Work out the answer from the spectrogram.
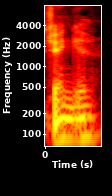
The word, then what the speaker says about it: Jenga: play Jenga play Jenga interests in fact I pronounce it Yangon until the age of about 21 when some he corrected me and said it's Jenga and I didn't believe them until because the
